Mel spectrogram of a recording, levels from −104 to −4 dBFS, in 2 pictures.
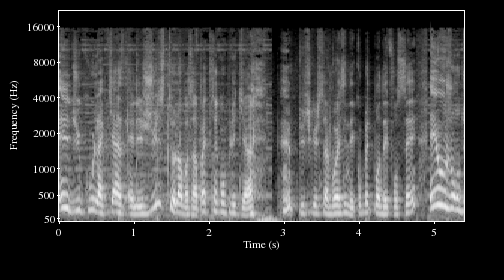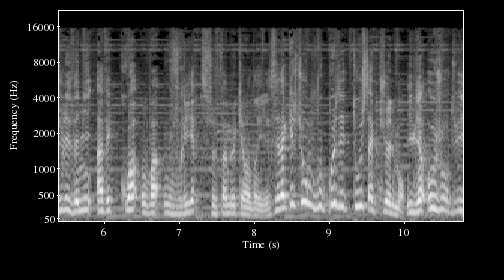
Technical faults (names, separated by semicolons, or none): none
